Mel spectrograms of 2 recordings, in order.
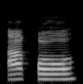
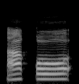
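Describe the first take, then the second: Both takes have the same delivery.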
